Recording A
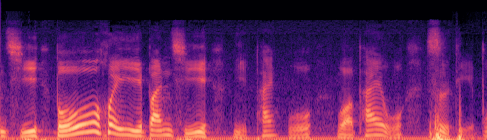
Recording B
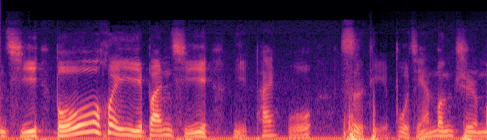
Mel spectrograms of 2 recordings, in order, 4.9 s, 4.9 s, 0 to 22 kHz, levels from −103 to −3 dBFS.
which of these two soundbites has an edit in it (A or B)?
B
